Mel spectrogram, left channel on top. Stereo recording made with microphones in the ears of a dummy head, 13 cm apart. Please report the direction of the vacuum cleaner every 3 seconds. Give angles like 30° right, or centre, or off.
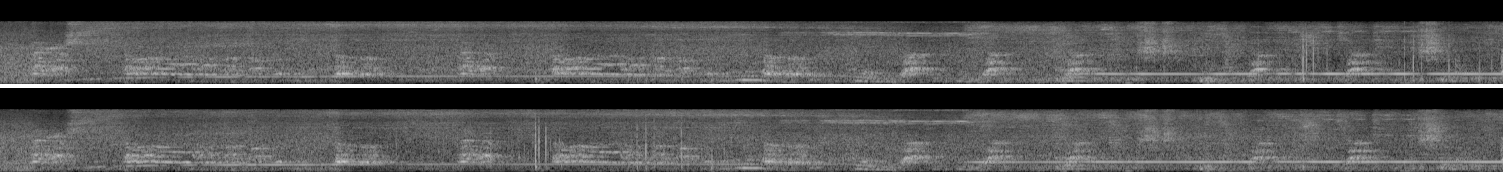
60° left, 20° left, 20° right, 40° right, 50° right.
